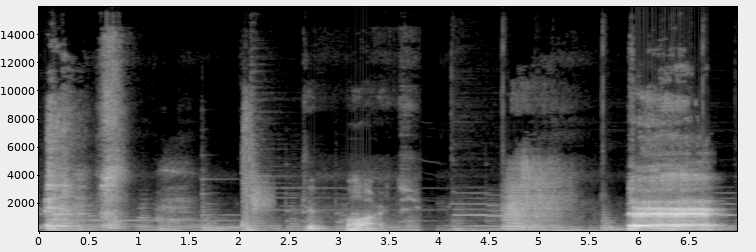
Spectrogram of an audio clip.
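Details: Several voiced, gurgling burps of varying length and loudness with short pauses, ending in a long loud belch, over deliberate burp-type demonstration; intentionally produced burping.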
